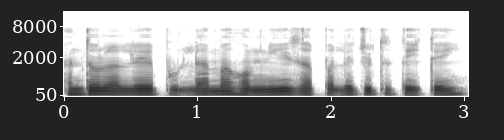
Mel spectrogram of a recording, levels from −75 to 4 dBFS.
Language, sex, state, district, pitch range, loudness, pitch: Wancho, male, Arunachal Pradesh, Longding, 105-120 Hz, -15 LUFS, 115 Hz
